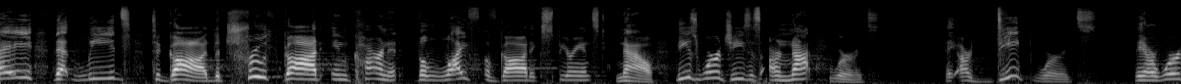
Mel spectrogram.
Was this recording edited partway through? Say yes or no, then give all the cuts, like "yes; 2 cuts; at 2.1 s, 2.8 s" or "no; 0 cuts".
yes; 5 cuts; at 2.8 s, 4.0 s, 6.1 s, 7.2 s, 8.3 s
